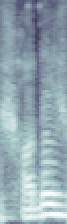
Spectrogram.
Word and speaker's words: স্বদেশ: করার জন্য আমি বললাম বফলা এবং মফলা যদি শব্দের শুরুতে থাকে তাহলে কোনো কনফিউশনের কিছু নেই, যে বর্ণের সাথে যুক্ত হয়েছে সেই বর্ণটি সরাসরি উচ্চারিত হবে, বফলা বা মফলার কারণে উচ্চারণের কোনো পরিবর্তন ঘটবে না।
